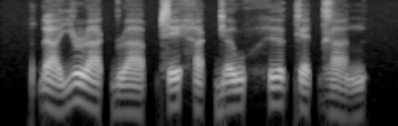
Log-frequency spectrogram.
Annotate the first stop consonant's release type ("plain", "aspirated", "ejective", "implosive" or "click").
implosive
